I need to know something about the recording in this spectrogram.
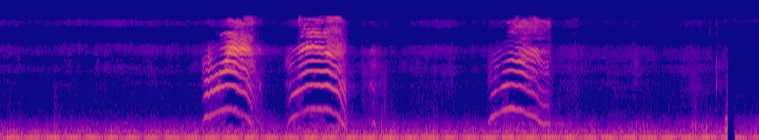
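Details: Female house cat with babies nearby meows three times during a meal, two quick rising-falling meows in succession then a third after a pause, each bright and nasal, against a constant low hum.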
